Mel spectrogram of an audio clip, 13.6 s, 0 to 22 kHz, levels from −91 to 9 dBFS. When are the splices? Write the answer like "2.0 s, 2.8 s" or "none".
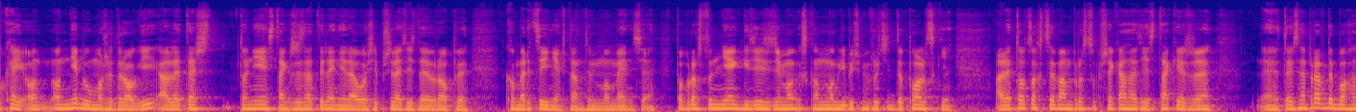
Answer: none

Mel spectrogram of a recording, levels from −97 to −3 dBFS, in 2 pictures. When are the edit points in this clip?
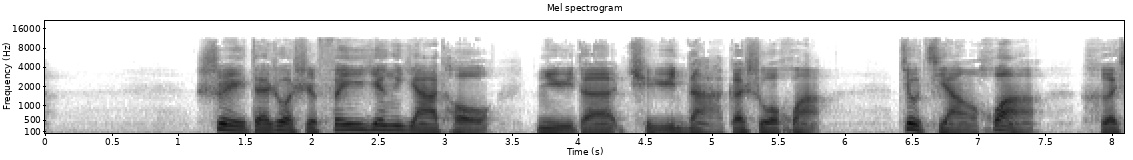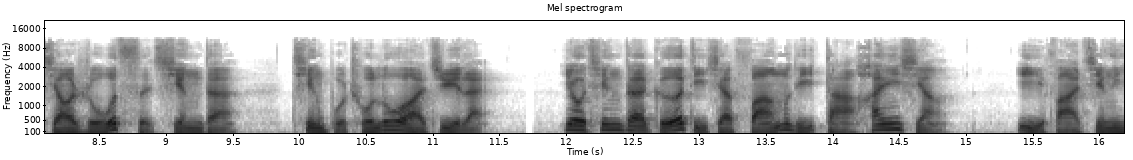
6.3 s, 11.9 s

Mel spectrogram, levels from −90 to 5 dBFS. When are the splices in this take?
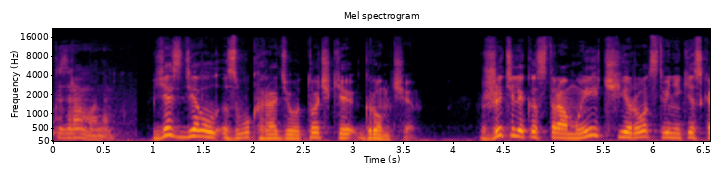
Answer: none

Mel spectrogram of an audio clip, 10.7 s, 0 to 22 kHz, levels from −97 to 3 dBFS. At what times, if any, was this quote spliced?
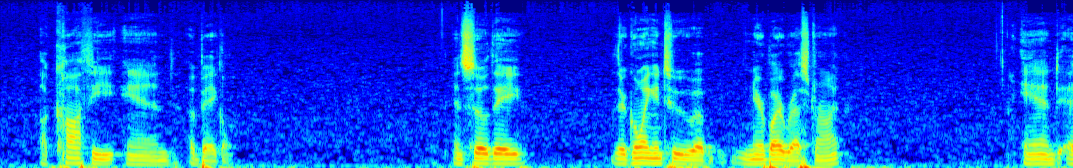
4.4 s

